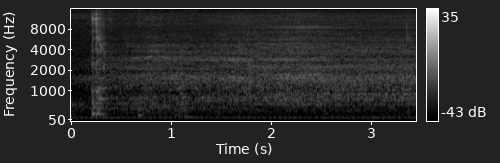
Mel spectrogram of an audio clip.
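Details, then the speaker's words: DigiBee 400 LED light, original high-powered 50 mm cooling fan: steady airy whoosh with faint low hum throughout; loud cooling fan noise. "the original fan is a 50 millimeter fan and it's quite loud it's a very high-powered fan"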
